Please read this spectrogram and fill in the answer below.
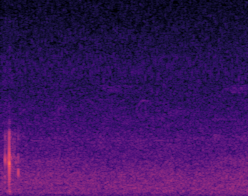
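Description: Steady background hiss of outdoor ambience, with a short sharp chirp-like sound right at the start.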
